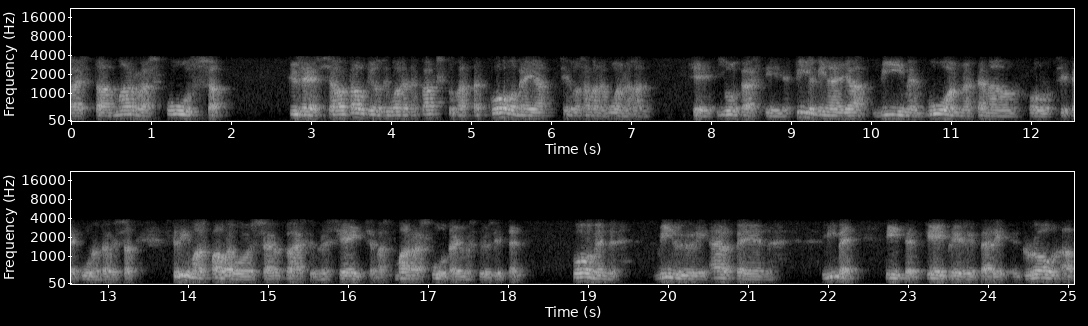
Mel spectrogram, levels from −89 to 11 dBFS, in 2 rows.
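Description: No technical faults are audible in this speech recording.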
